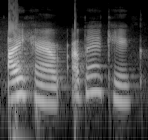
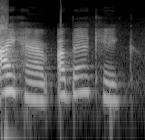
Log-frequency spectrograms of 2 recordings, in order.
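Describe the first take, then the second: No difference in how they are said.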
